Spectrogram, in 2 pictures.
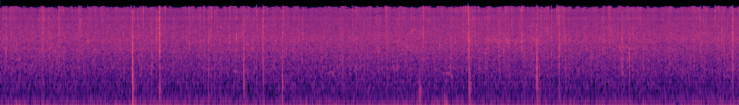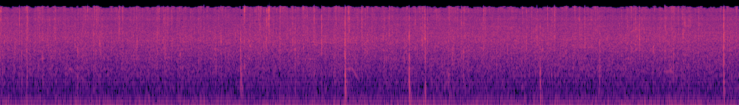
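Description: Raindrops falling steadily on leaf litter and rock, a constant patter with scattered louder single drops.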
